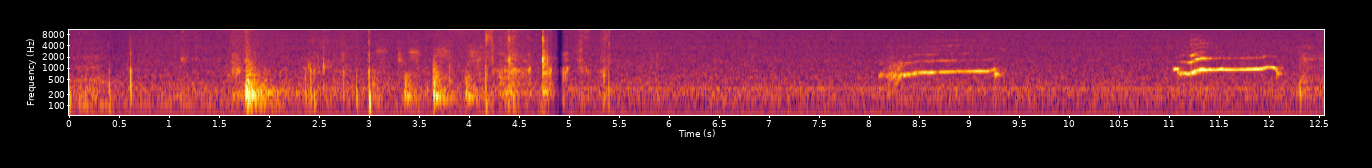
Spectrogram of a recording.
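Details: Ginger kitten Odin whines indoors at night after being refused the balcony. Handling rustles and thumps come first, then two drawn-out, slightly rising nasal whines about three seconds apart, with a person speaking softly nearby.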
